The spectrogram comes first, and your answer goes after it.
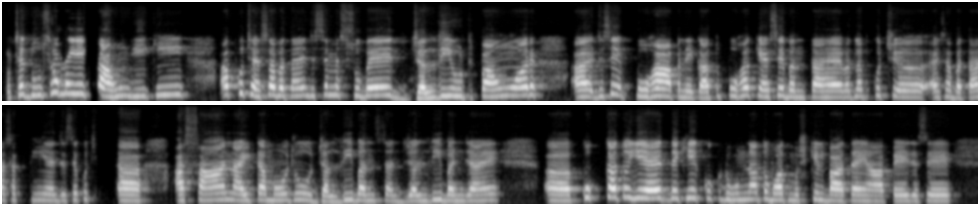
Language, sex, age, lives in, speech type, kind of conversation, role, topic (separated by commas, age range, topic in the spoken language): Hindi, female, 25-29, India, conversation, advice, user, नौकरी की वजह से रोज़ फास्ट फ़ूड खाना पड़ रहा है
